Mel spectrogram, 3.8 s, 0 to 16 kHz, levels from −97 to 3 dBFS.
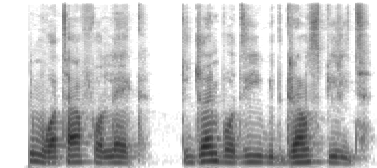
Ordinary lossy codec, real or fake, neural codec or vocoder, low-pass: none; real; none; 14.4 kHz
